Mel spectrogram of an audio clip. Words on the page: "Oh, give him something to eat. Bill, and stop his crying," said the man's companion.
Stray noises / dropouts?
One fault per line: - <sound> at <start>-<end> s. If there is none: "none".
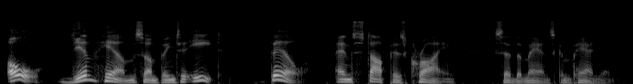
none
